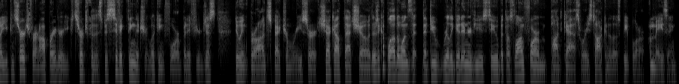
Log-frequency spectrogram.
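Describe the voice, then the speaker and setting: A man talks casually as a podcast co-host, his voice sitting at an ordinary pitch. The sound is dry and free of room reflections. He stumbles over word starts as he builds his point. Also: fairly even intonation, no echo. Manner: halting, repeats word starts. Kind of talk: casual panel discussion.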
